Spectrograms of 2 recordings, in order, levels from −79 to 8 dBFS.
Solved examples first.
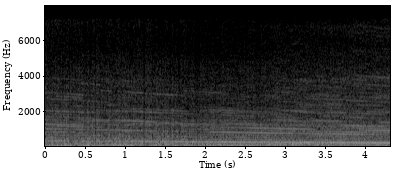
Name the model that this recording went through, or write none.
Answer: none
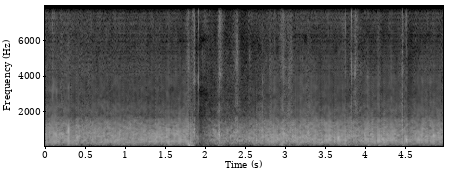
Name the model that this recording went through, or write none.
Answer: vocoder, Vocos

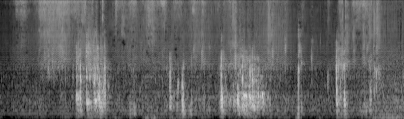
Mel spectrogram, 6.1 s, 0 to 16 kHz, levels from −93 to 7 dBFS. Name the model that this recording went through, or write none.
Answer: vocoder, BigVGAN v2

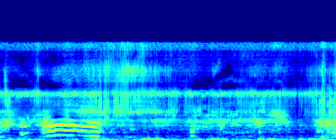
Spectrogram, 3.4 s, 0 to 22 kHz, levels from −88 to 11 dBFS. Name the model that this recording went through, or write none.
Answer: vocoder, BigVGAN v2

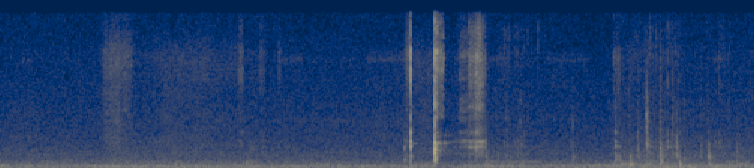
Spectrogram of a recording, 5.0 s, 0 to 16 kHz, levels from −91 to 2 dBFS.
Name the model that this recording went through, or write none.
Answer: none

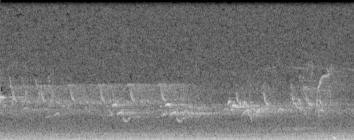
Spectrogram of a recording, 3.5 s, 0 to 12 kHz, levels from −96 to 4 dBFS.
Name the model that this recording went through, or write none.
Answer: none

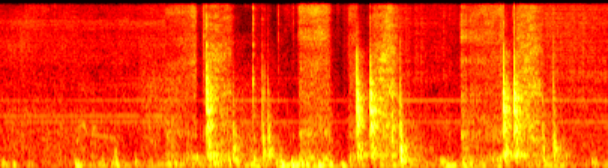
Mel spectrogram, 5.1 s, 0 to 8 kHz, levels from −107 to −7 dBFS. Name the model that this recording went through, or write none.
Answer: none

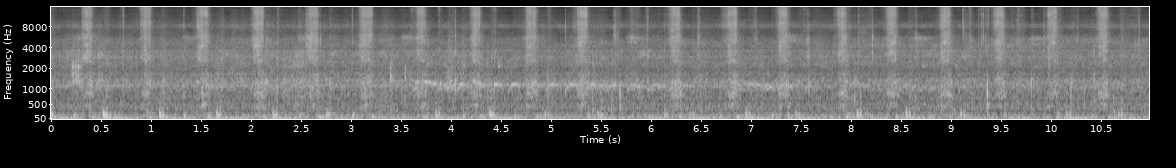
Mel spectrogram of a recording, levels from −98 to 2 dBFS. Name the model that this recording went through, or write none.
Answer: autoencoder, DAC-VAE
